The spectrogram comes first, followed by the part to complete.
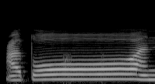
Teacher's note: زبر طا، عطا، حمزہ دو زبر ان، عطاءن، یہاں پہ بھی مد واجب ہے، اسے 4 الف کے برابر کھینچ کے پڑھیں گے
